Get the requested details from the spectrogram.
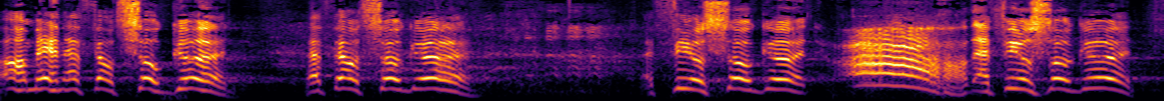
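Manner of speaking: high, slightly sarcastic, laid-on delivery. Retelling what one says after whacking a shin: imitating own sarcastic remark. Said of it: "I'm just being a little sarcastic".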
